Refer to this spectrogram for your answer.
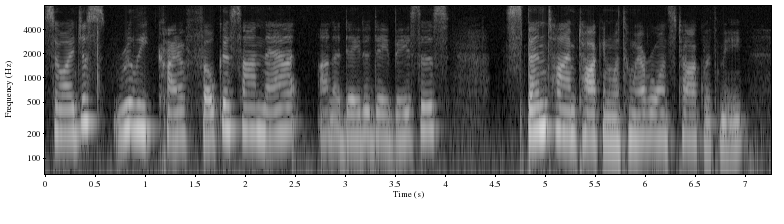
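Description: A woman with an American accent speaks in a normal speaking voice at medium pitch, with ordinary pitch variation, at a moderate pace, on a very clean recording with a silent background. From Flint, Michigan. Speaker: county health and human services executive. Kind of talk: interview.

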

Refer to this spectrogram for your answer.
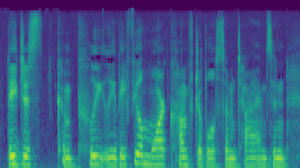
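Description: A woman's fairly low voice at a moderate pace, fairly even in intonation, on a very clean recording with a silent background. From Woodbridge, northern Virginia, US. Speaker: police officer. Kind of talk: interview. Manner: casual, filler-heavy.

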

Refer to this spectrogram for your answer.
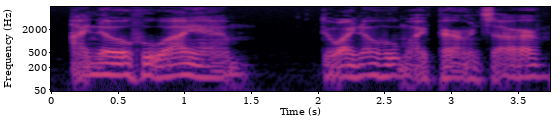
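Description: The voice carries vocal fry and ordinary pitch variation. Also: man. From Maine, US. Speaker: genealogy group leader, retired army officer. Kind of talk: interview.

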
